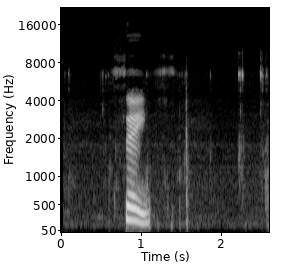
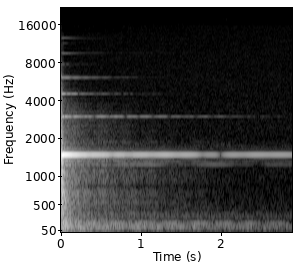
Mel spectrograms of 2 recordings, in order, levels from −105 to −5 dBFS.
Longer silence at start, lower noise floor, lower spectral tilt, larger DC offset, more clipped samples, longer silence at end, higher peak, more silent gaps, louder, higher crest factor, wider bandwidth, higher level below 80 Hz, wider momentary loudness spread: first, 0.8 s vs 0 s; first, -74 dBFS vs -51 dBFS; about the same, -4.5 dB/octave vs -4 dB/octave; neither; neither; first, 1.5 s vs 1.25 s; second, -10 dBFS vs -4 dBFS; neither; about the same, -25 LUFS vs -23 LUFS; about the same, 22 dB vs 22 dB; first, 7.6 kHz vs 6.4 kHz; second, -84 dBFS vs -62 dBFS; about the same, 24 LU vs 25 LU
